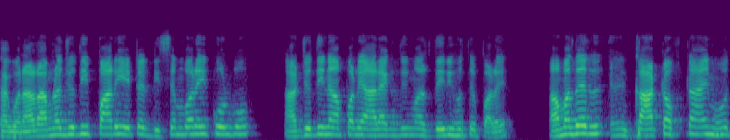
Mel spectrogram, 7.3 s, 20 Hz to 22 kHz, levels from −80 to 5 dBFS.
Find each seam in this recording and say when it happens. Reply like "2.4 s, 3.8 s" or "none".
5.2 s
